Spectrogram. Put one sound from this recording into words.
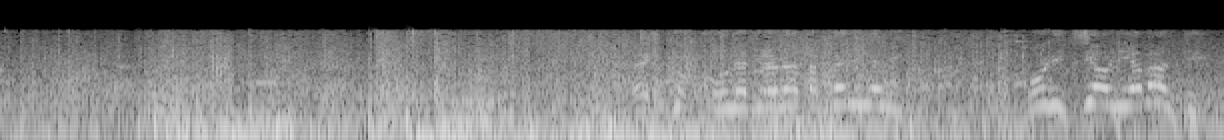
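Rifle shots crack and boom in quick bursts.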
